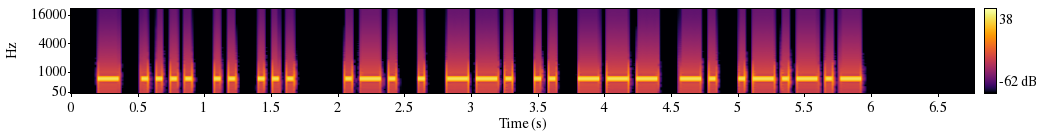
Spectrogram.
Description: Morse code, heard as a keyed tone, about 22 wpm, 700 Hz. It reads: THIS REGION.
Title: Sentences from Top 1500 Words 22wpm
